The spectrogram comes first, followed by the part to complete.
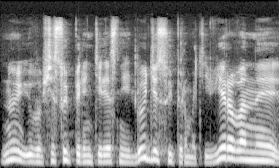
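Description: The recording is dry and close, without any echo. The woman's tone is dark and mellow. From Yakutia, Russia. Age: 30s. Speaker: software developer. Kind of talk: casual interview.

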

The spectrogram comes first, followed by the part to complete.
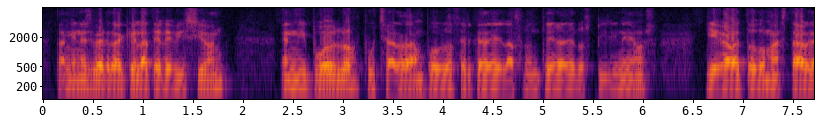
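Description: A man with a dark, mellow tone speaks at a medium pitch and a fairly quick pace. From Catalonia, Pyrenees near Andorra. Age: 30s. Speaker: music fan, cultural promoter. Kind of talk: recorded testimony.

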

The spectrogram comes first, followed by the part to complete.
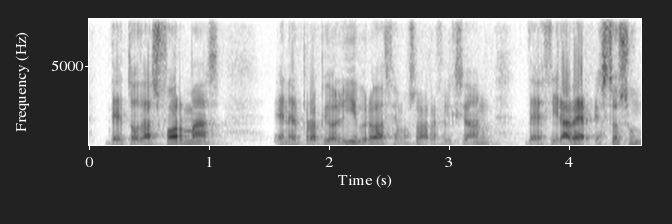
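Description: A man with an unremarkable speaking voice and fairly even intonation, in a very clean recording with a silent background. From Spain, Barcelona. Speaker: satirical newspaper director, writer. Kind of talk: interview.

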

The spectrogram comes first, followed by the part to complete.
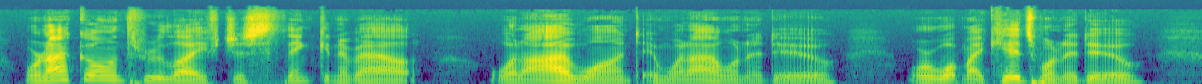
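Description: Recorded very cleanly against a silent background with a dry, close sound and no echo, an ordinary speaking voice moves at a fairly quick pace with ordinary pitch variation. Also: man. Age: 30s. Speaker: pastor. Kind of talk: casual chat.

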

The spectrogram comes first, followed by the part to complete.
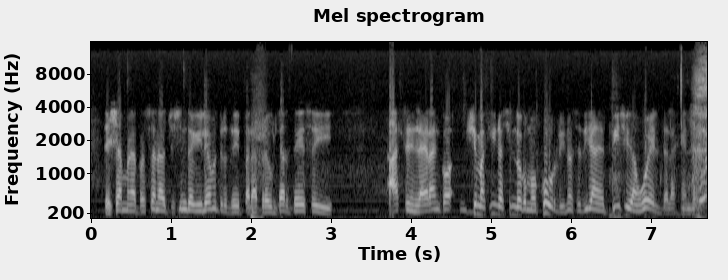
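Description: A man at a medium pitch talks at a very fast pace with ordinary pitch variation. Noticeable background noise sits behind him. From Argentina. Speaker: radio segment reporter on sports clubs. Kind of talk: casual radio chat.

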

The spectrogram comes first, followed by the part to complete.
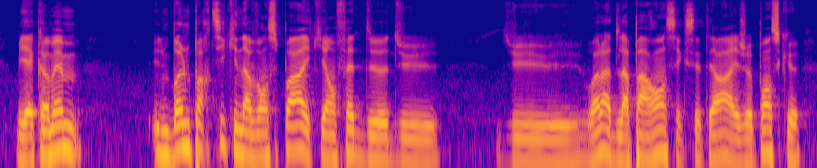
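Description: A man talks at a moderate pace with a medium pitch and ordinary pitch variation. Long pauses come often. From France, Seine-Saint-Denis (93). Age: 30s. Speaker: film director and online creator. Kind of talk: casual interview chat.

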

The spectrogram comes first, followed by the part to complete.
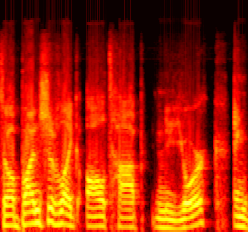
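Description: In a very clean recording with a silent background, a man speaks at a fairly slow pace with ordinary pitch variation in a plain, everyday voice. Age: 20s. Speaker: startup founder and CEO. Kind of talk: interview.

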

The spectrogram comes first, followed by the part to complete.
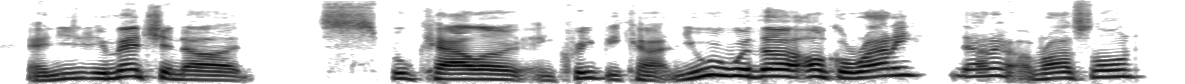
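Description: A man with an American accent speaks at a high pitch with very wide pitch swings. The background is quiet. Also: fairly quick pace. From US Northeast. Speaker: podcast host. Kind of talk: casual interview chat.

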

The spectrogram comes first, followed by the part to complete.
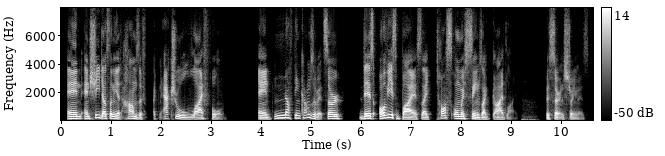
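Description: A man's voice swings very widely in pitch as he talks at a moderate pace. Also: medium pitch for a man. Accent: Australian. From Australia. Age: 20s. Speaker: streamer. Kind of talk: casual panel discussion. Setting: live stream call.

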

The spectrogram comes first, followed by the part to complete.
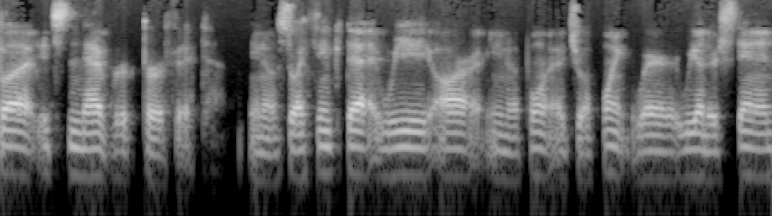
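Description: A man with a Portuguese accent speaks very slowly in a very deep, low voice, monotone and flat. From Brazil. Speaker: strength and conditioning coach. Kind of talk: interview.

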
